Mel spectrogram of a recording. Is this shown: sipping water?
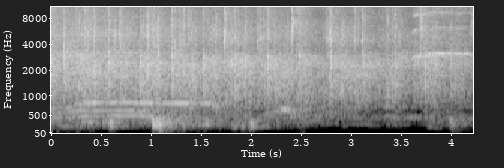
no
